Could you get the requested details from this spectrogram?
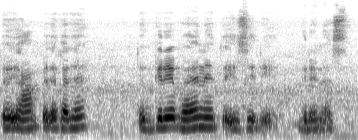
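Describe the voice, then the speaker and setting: Lady teacher doing exam grammar in hindi, fairly high voice, bit of fry, faint hiss behind. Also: level tone, darkish tone, rough recording. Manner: explains step by step, repeats "ठीक है" often; reads English questions slowly and carefully. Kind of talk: Hindi grammar lesson with English terms.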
